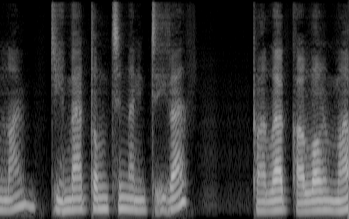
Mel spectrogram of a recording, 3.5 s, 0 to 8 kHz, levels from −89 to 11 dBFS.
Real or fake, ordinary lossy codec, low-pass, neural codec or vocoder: fake; none; none; codec, 16 kHz, 0.5 kbps, FreqCodec, larger model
